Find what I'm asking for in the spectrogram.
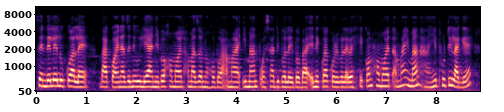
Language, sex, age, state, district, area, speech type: Assamese, female, 30-45, Assam, Biswanath, rural, spontaneous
